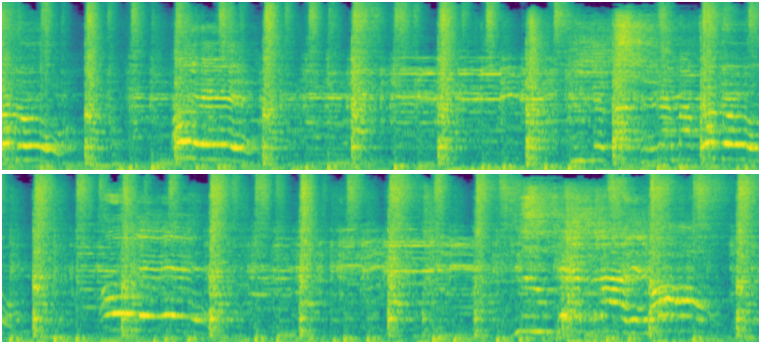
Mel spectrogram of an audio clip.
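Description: Live blues band: a male lead vocal singing over electric guitar, bass and drum kit, with the drums keeping a steady beat.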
